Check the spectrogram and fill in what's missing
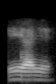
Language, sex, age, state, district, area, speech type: Bengali, male, 45-60, West Bengal, Darjeeling, rural, conversation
